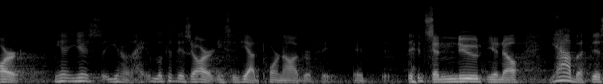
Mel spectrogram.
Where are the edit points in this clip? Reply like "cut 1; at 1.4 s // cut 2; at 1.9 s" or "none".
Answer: cut 1; at 1.9 s // cut 2; at 2.6 s // cut 3; at 4.3 s // cut 4; at 4.8 s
